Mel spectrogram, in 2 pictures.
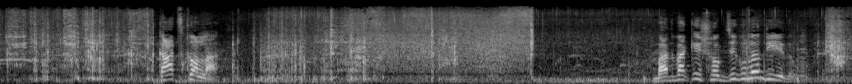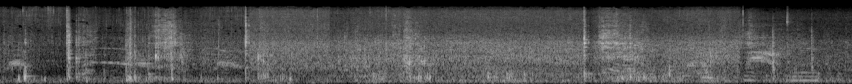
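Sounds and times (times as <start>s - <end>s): oil sizzling: 0.0s - 17.0s.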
